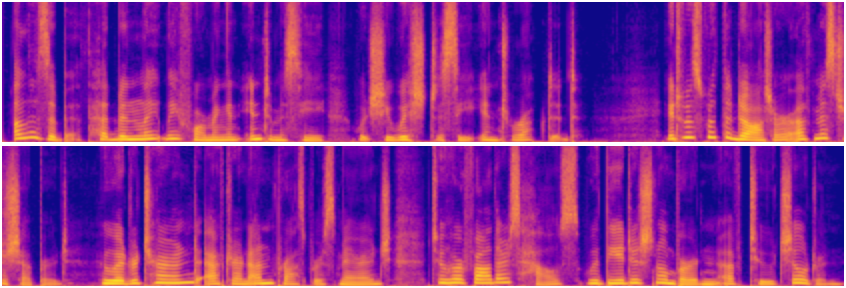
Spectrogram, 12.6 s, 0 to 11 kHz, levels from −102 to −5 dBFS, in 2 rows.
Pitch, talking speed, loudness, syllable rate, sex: 235 Hz, 185 wpm, -19 LUFS, 6.1 syllables/s, female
